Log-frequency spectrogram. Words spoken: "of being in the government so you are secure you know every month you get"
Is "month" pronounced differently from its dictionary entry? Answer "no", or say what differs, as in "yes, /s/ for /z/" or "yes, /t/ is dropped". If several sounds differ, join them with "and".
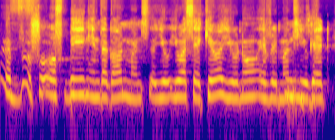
yes, /t/ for /θ/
